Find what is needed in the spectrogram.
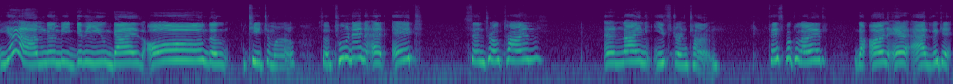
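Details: Female living with cerebral palsy speaking in a daily vlog; no specific speech disorder named; speech in cerebral palsy.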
